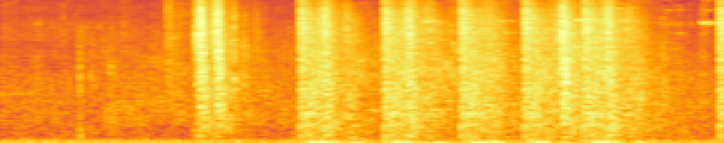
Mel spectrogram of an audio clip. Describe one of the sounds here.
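Gunshots fire in quick bursts close by.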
